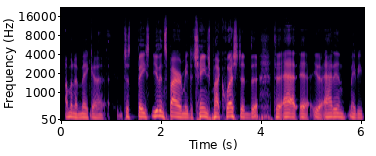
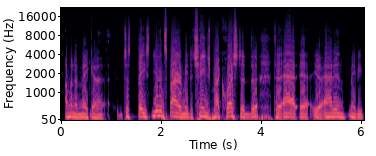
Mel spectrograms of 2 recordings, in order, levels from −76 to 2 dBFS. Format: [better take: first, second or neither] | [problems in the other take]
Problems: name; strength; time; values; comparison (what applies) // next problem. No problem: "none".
first | distortion; heavy; 21% of the sound clipped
